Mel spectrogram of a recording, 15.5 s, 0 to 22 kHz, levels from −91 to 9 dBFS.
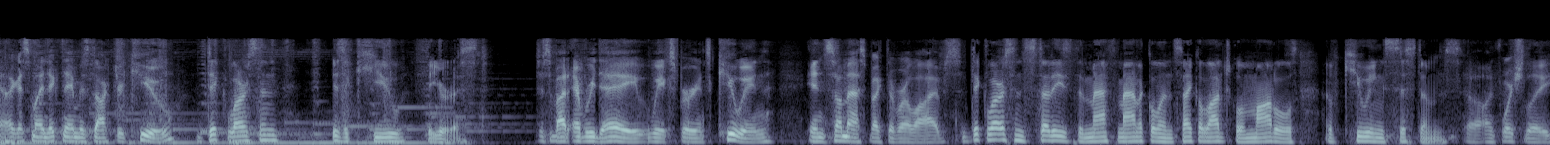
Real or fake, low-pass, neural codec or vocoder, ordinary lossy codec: real; 7.2 kHz; none; AAC, 32 kbps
